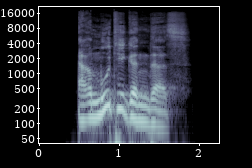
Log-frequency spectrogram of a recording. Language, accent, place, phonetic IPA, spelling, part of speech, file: German, Germany, Berlin, [ɛɐ̯ˈmuːtɪɡn̩dəs], ermutigendes, adjective, De-ermutigendes.ogg
- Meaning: strong/mixed nominative/accusative neuter singular of ermutigend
